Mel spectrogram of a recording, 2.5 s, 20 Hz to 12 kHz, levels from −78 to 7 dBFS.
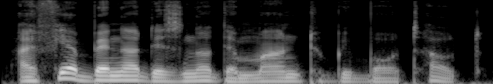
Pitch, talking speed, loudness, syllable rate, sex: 110 Hz, 265 wpm, -19 LUFS, 5.4 syllables/s, male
